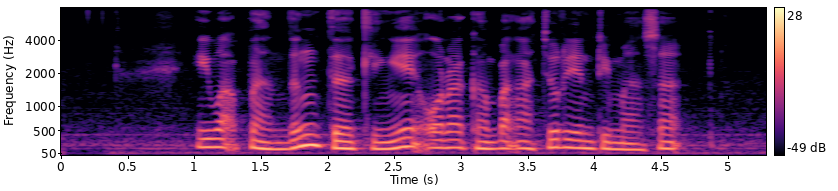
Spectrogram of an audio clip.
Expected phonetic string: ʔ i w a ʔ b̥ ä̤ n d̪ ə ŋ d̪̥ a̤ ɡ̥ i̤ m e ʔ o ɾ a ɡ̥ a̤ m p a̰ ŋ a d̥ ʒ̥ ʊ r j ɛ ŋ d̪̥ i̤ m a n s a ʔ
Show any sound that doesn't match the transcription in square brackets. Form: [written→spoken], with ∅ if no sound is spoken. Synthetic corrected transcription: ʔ i w a ʔ b̥ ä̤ n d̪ ə ŋ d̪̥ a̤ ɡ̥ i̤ [m→ŋ] e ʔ o ɾ a ɡ̥ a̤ m p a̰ ŋ a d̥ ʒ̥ ʊ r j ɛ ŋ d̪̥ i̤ m a [n→∅] s a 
